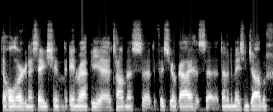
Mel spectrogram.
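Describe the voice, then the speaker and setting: In a lowish, gravelly voice with a completely flat delivery, a Danish man in his late twenties talks briskly as he answers interview questions. He plays ice hockey professionally and keeps things casual, laid-back and soft-spoken.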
